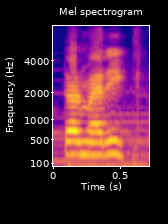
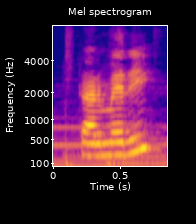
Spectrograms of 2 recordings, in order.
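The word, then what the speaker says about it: turmeric: आगे है टर्मेरिक। हम क्या बोलते हैं? टर्मेरिक। टर्मेरिक हम बोलते हैं टर्मेरिक, गलत है, सही क्या है? टर्मरिक। टर्मरिक ये सही है।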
